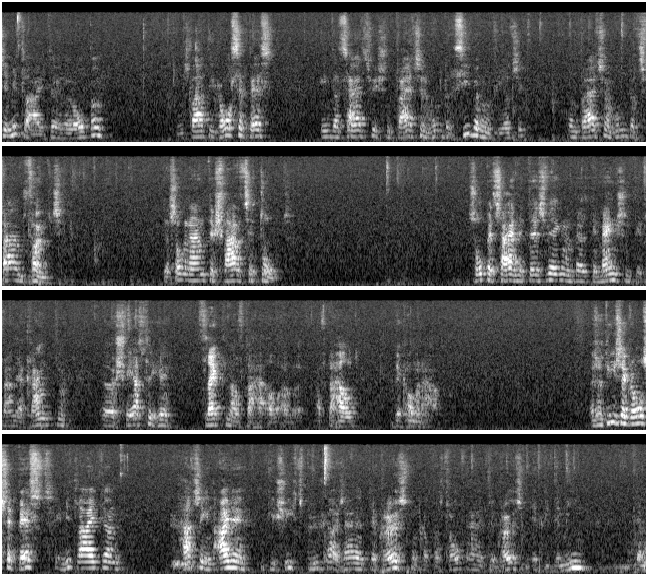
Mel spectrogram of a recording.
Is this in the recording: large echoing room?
yes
